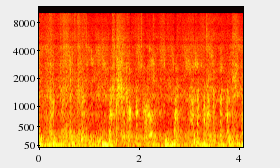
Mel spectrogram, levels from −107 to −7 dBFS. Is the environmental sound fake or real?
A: fake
